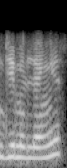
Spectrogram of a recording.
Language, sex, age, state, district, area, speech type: Hindi, male, 18-30, Rajasthan, Bharatpur, urban, conversation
